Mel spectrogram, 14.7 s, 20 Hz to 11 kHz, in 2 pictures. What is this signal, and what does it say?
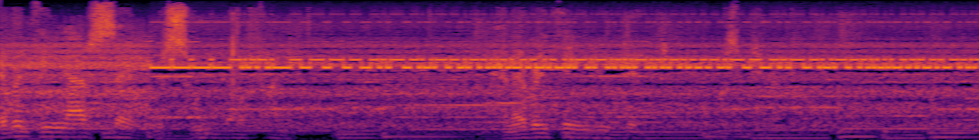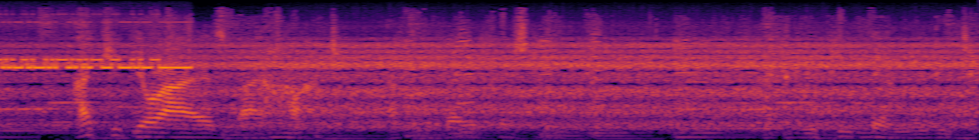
RTTY (50 baud, 450 Hz shift), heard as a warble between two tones, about 2350 Hz centre, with radio static. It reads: OTTO THEN SUCCEEDED INTO THE FULL DUKEDOM.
